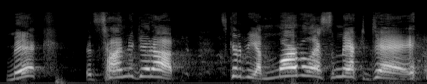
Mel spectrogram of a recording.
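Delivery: high, loud, laughing sing-song wake-up call; roommate's impression of a sing-song wake-up. Roommate mimicking the son waking him, high and loud. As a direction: belt it out like a giddy alarm clock. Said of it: "he comes into my room and he goes".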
